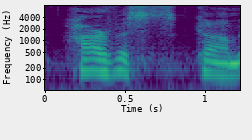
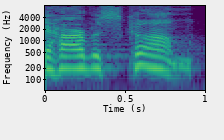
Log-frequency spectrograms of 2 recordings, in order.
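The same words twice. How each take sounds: First: Soft, slow line. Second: Said in the usual way. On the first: Shown as a demonstration. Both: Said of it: "Everybody say".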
